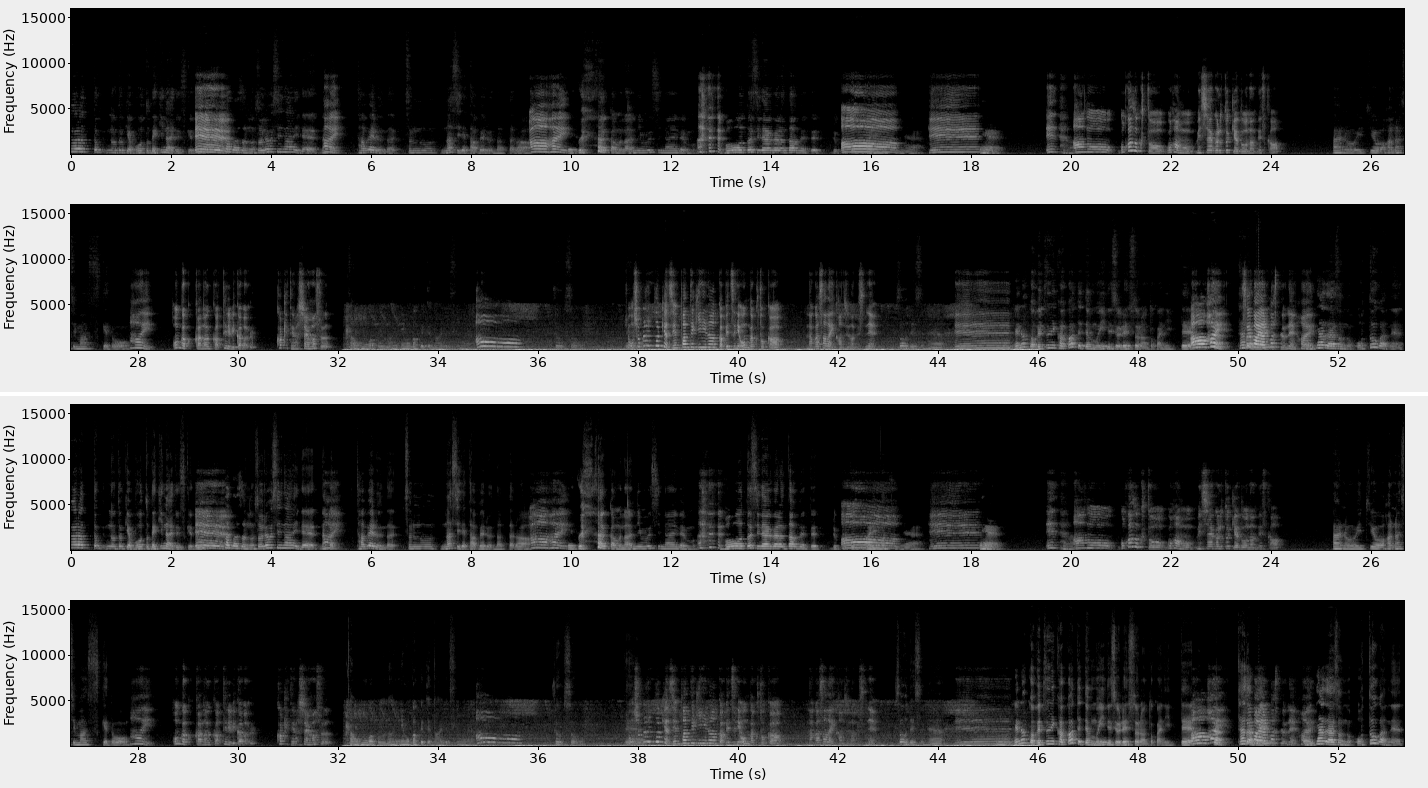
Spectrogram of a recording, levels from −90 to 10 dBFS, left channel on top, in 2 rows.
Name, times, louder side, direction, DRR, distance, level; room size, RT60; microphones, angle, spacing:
voice 1, 0.0-5.3 5.7-6.5 6.8-9.2 9.9-14.9 15.2-17.0 18.2-18.6 19.8-20.1 25.2-27.0 27.3-27.8 32.2-34.7 36.3-36.9 37.7-38.2 43.2-44.1 45.1-49.1 49.5-49.7 50.0-50.7 51.3-53.3, right 4 dB, 65° right, 7 dB, 0.4 m, -39 dB
voice 2, 2.5-3.2 5.1-5.4 9.2-10.0 12.5-13.0 15.4-16.6 17.2-18.2 19.5-24.1 27.8-28.3 28.7-30.2 30.8-31.8 34.8-35.7 37.8-40.8 41.4-42.8 44.3-45.5 49.1-49.7 50.2-51.5, left 4 dB, 50° left, 6 dB, 0.4 m, -37 dB
sound 1, 32.1-46.0, equal, 20° right, 0.7 m, -30 dB
2.8 x 2.1 x 2.9 m, 0.36 s
head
